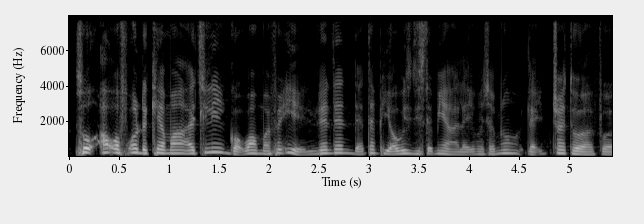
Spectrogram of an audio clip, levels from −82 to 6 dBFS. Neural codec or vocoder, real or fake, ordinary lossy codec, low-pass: none; real; none; none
